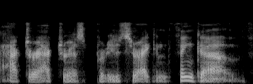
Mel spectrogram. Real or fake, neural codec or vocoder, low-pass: fake; vocoder, 22.05 kHz, 80 mel bands, HiFi-GAN; 7.2 kHz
